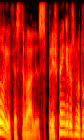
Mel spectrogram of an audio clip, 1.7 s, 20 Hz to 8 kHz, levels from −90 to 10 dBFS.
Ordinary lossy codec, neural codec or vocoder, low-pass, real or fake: MP3, 48 kbps; none; 7.2 kHz; real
